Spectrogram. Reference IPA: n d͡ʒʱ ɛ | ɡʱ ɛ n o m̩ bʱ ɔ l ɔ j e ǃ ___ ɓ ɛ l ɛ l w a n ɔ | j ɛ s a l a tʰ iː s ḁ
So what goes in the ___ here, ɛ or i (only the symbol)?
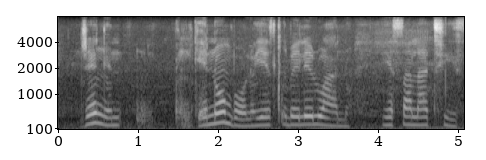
i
